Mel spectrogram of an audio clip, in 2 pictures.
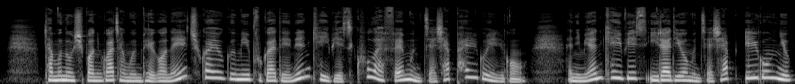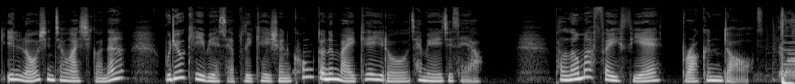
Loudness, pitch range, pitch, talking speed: -18 LUFS, 160-250 Hz, 195 Hz, 360 characters per minute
